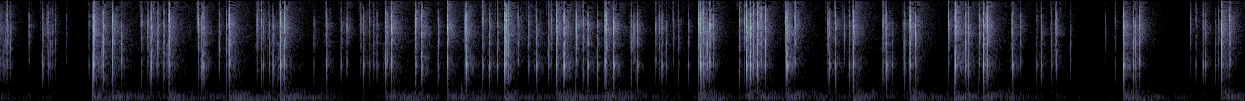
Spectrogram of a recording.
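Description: A closed, small square black plastic Maybelline Fit Me loose powder jar, held in both hands, is tapped with long nails. The result is a rapid, uneven stream of sharp, bright clicks and crackly taps that die away almost instantly, with very little low end and a couple of brief pauses.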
